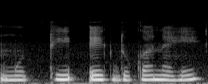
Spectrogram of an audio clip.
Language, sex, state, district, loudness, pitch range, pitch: Marathi, female, Maharashtra, Solapur, -14 LUFS, 205-220 Hz, 215 Hz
